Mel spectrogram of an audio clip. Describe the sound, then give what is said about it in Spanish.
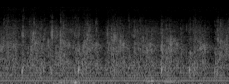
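A crowd of people in Agua Iba de Delicias claps steadily for a couple of seconds as a greeting to listeners, a dense, even patter of many hands, with a low hum underneath and no voices rising above it. “Y que toda la gente aquí de Agua Iba de Delicias da un aplauso y un saludo a los que nos están oyendo, ¿verdad?”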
